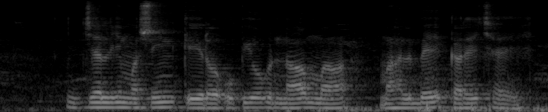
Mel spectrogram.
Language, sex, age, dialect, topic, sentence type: Maithili, male, 25-30, Angika, agriculture, statement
